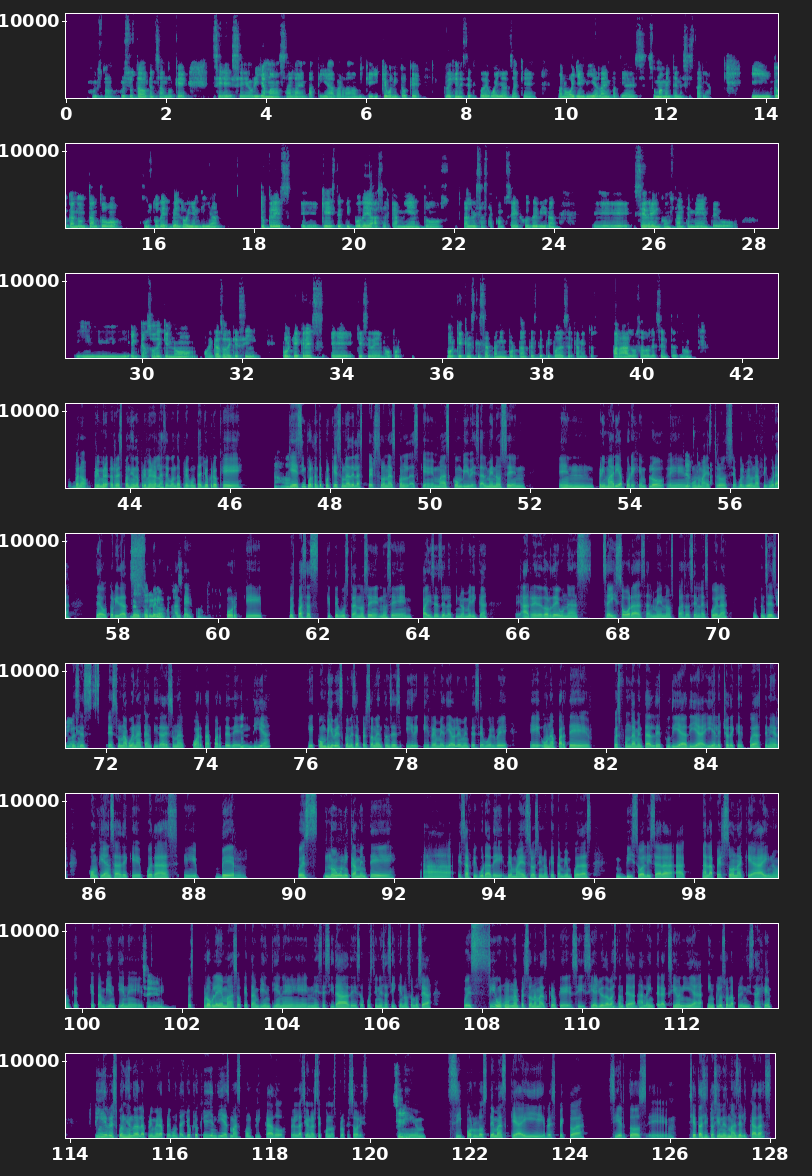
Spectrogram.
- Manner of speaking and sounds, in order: tapping; other background noise; chuckle; laughing while speaking: "convives"; chuckle
- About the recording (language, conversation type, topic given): Spanish, podcast, ¿Qué impacto tuvo en tu vida algún profesor que recuerdes?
